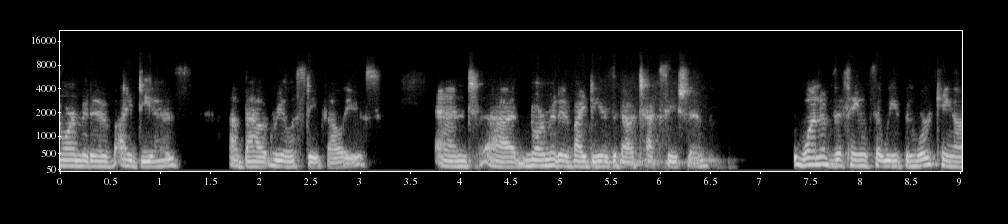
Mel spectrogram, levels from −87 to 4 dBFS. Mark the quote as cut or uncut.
uncut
